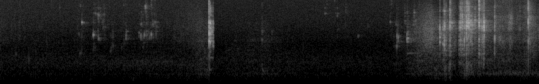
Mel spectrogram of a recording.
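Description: Irish whiskey poured quietly from screw-top bottles into glass tasting glasses, with one sharp click about three seconds in. In the last two seconds there is louder rustling and scraping as a bottle is handled and its screw cap twisted back on.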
